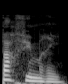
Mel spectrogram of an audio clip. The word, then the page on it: parfumerie: francais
